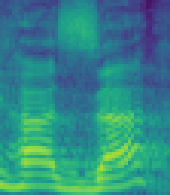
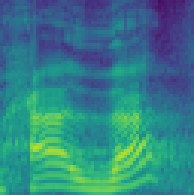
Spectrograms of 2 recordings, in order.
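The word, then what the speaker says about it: هذا: Kalau pakai haza atau hadza ini kan ada dua nih huruf yang mirip. Ha ini mirip dengan ha ya. Mirip dengan ha. Nah, kalau yang zal ini mirip dengan zai. Nah, jadi hati-hati jangan sampai hadza h ha-nya kita tipis ee kita kecilkan ha yang dnya kita jadikan zai.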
